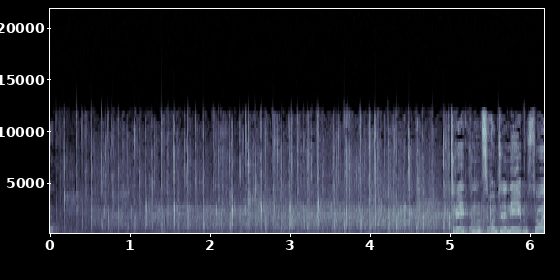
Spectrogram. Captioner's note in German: Applaus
